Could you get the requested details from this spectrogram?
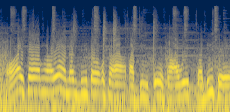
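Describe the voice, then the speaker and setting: The sound is dry with no echo, and clear music plays in the background. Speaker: motovlogger. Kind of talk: casual vlog chat. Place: motorbike.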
